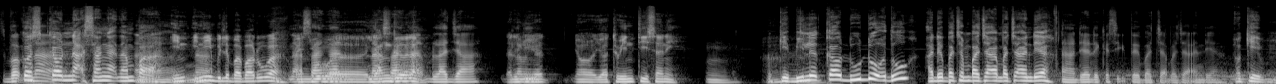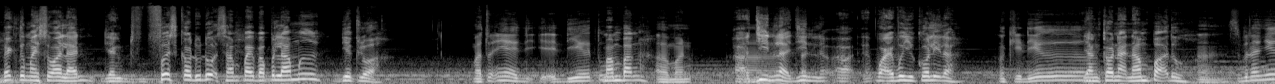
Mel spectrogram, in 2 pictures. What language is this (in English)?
Malay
